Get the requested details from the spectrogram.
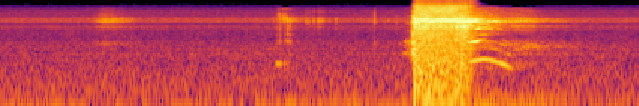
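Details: Wet sneezing with a lot of 'tiching' breathing: a few quiet breaths, then one loud, explosive sneeze with a spray-like hiss and a brief vocal trail.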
